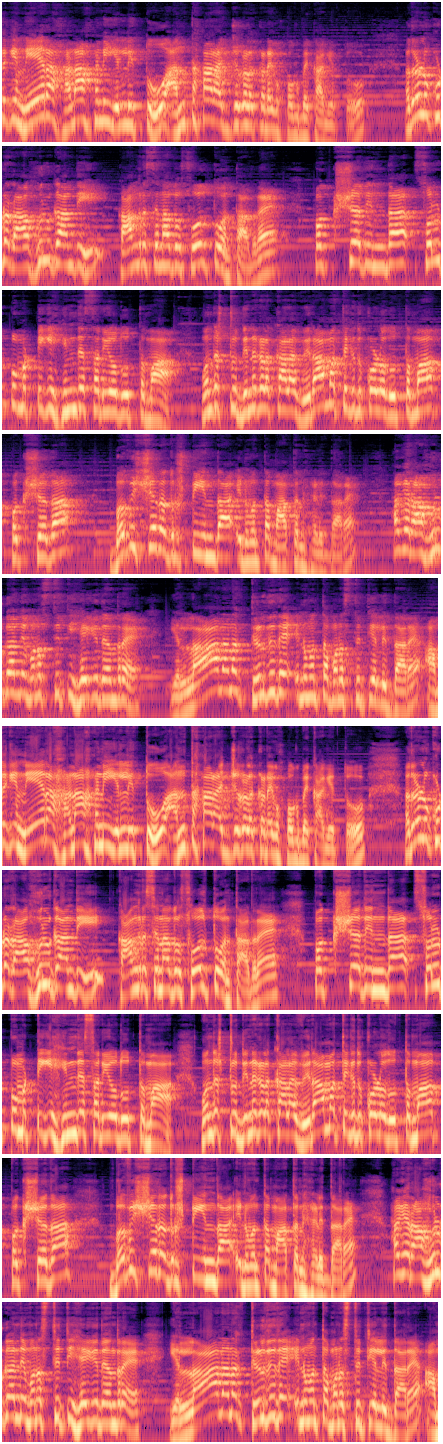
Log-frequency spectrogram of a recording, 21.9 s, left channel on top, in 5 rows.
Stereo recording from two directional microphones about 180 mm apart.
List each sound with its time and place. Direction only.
0.0 s a man's voice: 25° right (ahead or behind)
9.5 s a man's voice: 20° right (ahead or behind)
14.4 s a man's voice: 10° right (ahead or behind)
16.2 s a man's voice: 35° right (ahead or behind)
18.5 s a man's voice: 15° right (ahead or behind)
